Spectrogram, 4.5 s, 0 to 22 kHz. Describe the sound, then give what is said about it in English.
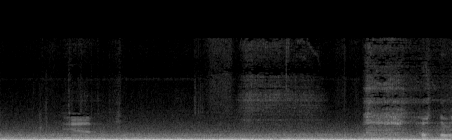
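A 2014 Mark 6 car pulls hard in second gear, its engine giving a steady, deep rumble heard from inside the cabin throughout. “So that was a Mark 6. It's stout. It's good. Pulling second gear, huh?”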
